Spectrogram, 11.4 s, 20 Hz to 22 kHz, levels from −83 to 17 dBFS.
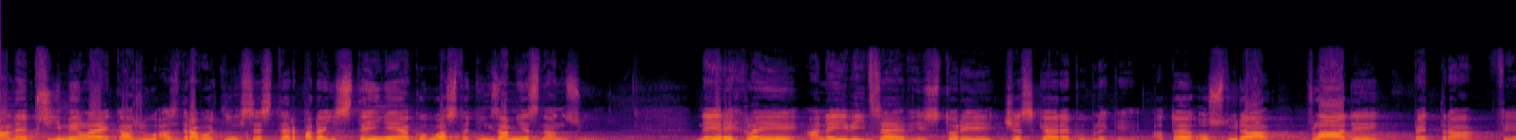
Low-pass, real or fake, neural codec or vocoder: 14.4 kHz; real; none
